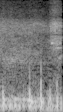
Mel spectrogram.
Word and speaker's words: beach: Veja só, beach é um i alongado que a gente fala beach.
